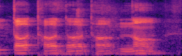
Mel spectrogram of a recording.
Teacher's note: जबकि त, थ, द, ध, न ध्वनियों का जब उच्चारण आप करते हैं तो उन ध्वनियों का उच्चारण स्थान आपके दंत भाग होते हैं, यानी आपकी जिह्वा जाकर के दांत से टकराती है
